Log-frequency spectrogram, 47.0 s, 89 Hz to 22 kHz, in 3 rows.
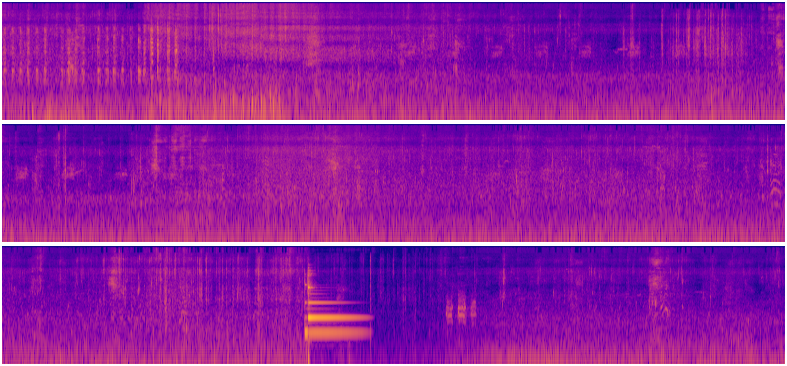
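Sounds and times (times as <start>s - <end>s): duck and bird calls: 0.0s - 3.7s, 15.4s - 17.2s
wind and water rumble: 0.0s - 46.9s
small splashes: 12.4s - 38.4s.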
